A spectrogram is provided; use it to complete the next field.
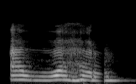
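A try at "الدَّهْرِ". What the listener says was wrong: Ad-dahr itu huruf dal. Ad-dahr.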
